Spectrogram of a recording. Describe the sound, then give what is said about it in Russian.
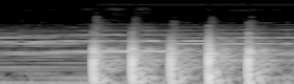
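Five evenly spaced knocks on a door, sharp and moderately loud, sounding alone over a low steady hum. “В дверь снова раздался стук.”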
